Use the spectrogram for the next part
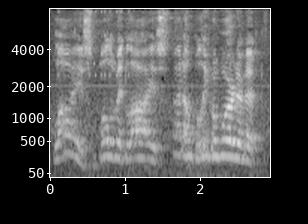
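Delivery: high, furious shouting denial; angry outburst. Acted. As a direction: rage at the accusation, pitched high. Defendant outburst in court.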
